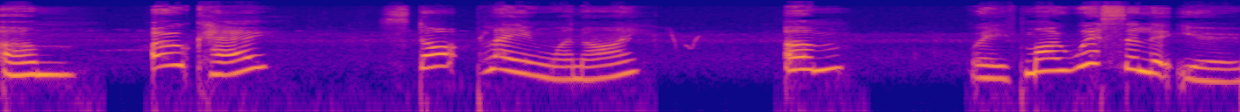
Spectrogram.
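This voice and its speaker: An extremely high-pitched cartoonish character voice swings very widely in pitch. It moves at a fairly slow pace, broken by long, frequent pauses. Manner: hesitant, stammering.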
